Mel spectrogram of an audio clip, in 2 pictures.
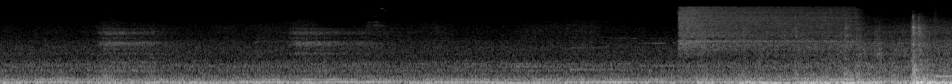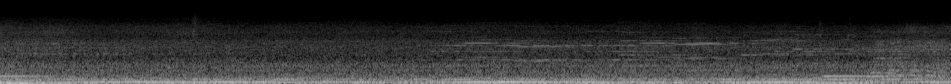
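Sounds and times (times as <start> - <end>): train interior drone: 0.0 - 19.0
compressed air hiss: 6.8 - 8.6.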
